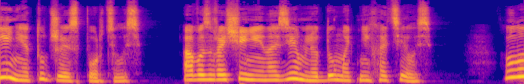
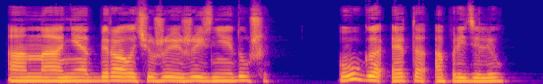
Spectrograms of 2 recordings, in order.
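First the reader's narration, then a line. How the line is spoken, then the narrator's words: Plain. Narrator (Russian): ответил Кайл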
